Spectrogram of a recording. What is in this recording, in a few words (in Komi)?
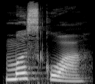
"мӧскуа", f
